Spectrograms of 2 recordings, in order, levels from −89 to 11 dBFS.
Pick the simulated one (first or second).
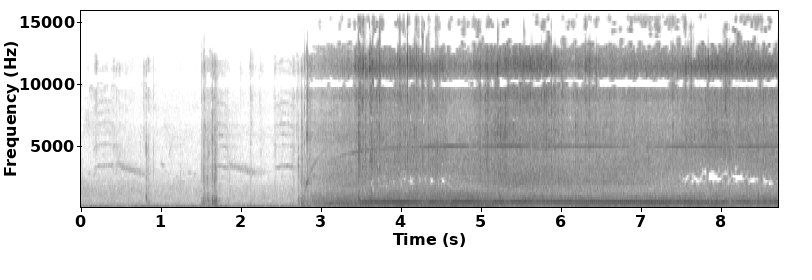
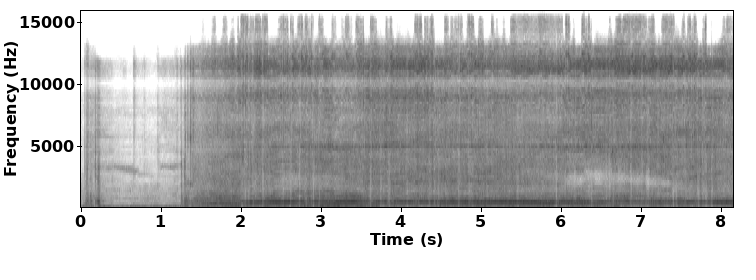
second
